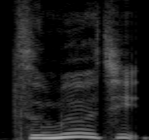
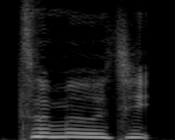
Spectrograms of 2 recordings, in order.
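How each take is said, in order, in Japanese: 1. この語にはアクセントがあります。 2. この語は平板型です。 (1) "標準語ではつむじですけれども" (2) "関西流平板型だからつむじですね"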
